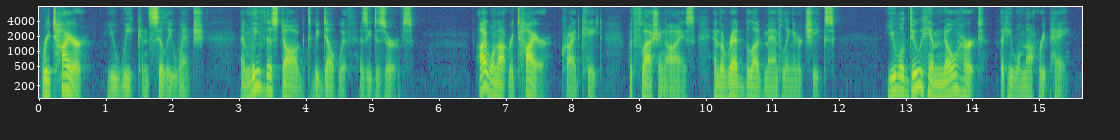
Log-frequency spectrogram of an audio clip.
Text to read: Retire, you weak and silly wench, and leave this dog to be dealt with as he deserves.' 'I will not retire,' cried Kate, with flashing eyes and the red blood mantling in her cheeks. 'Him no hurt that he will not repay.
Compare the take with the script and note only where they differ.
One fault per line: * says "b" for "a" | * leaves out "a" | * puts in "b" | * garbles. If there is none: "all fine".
* puts in "You will do"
